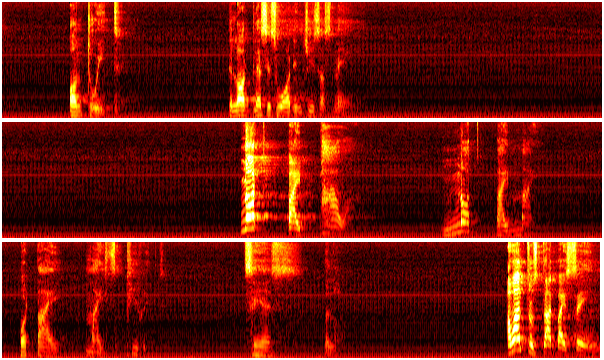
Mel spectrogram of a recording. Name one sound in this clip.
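A man preaches with animation into a microphone, in bursts with pauses.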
